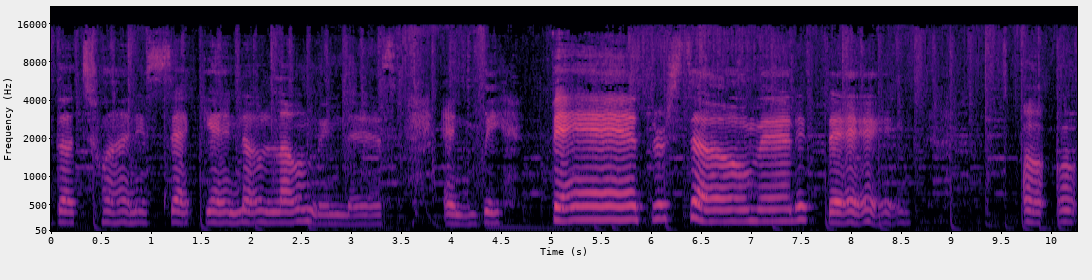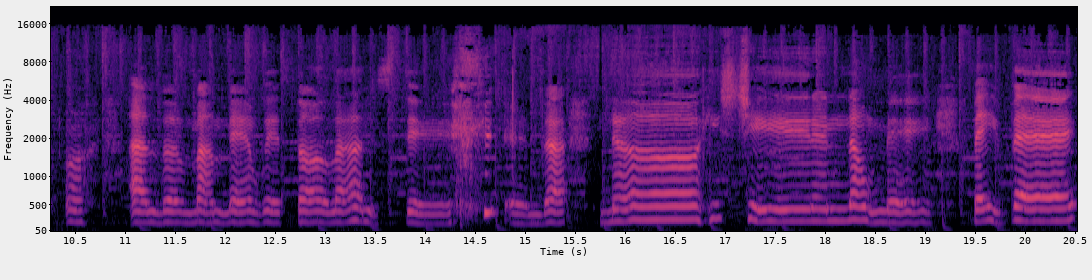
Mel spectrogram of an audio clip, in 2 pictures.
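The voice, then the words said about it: Imitates another singer's voice. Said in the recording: “I have a really good T-Boss impersonation”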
